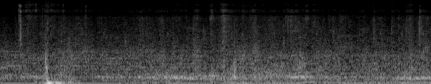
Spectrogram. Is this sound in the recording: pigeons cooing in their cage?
yes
